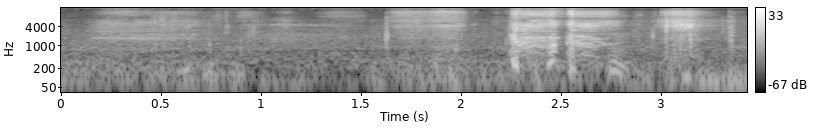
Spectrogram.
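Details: A short run of coughs after inhaling from a disposable vape, outdoors on a cold evening with background noise; ordinary cough.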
